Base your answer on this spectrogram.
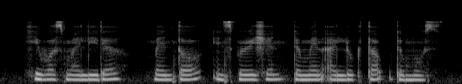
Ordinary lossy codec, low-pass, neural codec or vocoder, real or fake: none; none; none; real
